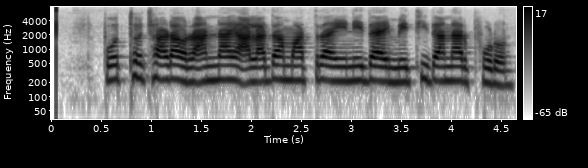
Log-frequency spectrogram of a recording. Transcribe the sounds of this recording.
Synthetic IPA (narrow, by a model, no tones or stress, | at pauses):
pot̪ʰːot͡ɕʰaɽaoɾanːaealad̪amat̪ːɾaened̪ɛemet̪ʰid̪anaɾpʰoɽon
